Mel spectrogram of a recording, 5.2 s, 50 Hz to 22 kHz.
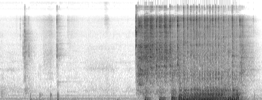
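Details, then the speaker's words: Yamaha 225DX three-wheeler with a rebuilt factory carb and adjusted float, on a jump start: a few weak cranking clicks, then it catches and runs rough for about two seconds before dying. Engine stalling; jump likely lost. "it's not wanting to stay running kind of is all right so we got the fire up on its own got to jump back"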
